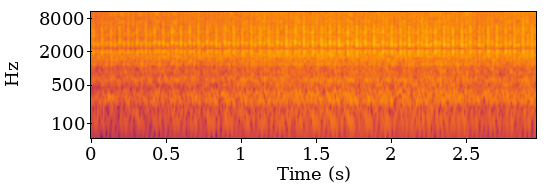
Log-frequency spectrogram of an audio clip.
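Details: Car with a flat battery started using a battery booster: steady, even idle rumble with a regular firing beat, no misses or knocks, while the booster clamps are removed. Normal idle.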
